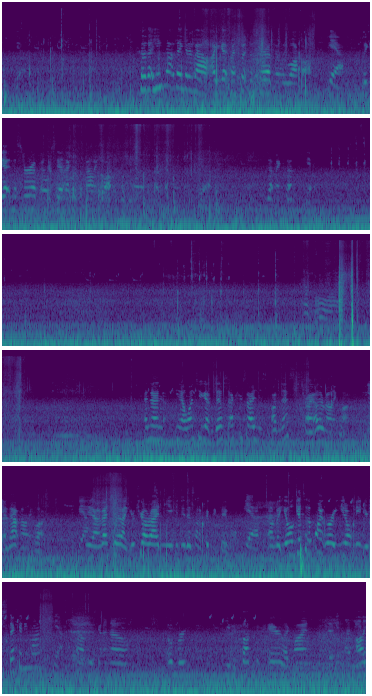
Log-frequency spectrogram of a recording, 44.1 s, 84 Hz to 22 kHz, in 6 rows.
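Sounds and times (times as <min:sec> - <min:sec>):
steady low rumble: 0:00.0 - 0:44.0
voices talking indistinctly: 0:02.5 - 0:14.9, 0:24.8 - 0:44.0.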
